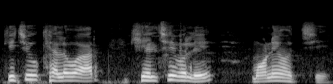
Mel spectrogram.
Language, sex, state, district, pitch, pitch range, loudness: Bengali, male, West Bengal, Alipurduar, 165 Hz, 130-185 Hz, -13 LUFS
